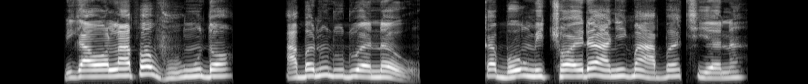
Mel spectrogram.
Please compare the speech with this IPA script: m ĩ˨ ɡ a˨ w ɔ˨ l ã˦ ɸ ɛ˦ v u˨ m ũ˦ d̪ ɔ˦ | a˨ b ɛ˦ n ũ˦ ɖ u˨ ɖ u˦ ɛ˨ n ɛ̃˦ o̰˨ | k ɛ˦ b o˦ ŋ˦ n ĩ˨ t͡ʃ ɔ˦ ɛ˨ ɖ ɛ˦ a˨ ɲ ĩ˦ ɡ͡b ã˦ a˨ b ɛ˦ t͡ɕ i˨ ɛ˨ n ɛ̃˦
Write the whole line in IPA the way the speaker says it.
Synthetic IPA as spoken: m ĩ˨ ɡ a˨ w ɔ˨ l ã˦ ɸ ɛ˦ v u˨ ŋ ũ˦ d̪ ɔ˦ | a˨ b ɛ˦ n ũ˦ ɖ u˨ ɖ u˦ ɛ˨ n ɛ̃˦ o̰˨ | k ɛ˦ b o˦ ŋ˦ m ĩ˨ t͡ʃ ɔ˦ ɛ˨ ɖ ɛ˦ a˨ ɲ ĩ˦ ɡ͡b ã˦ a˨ b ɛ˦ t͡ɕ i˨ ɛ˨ n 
